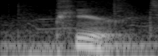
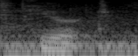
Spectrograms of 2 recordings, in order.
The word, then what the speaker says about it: Peart: Ear with a P in front of it and a T at the end. Peart. Peart.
